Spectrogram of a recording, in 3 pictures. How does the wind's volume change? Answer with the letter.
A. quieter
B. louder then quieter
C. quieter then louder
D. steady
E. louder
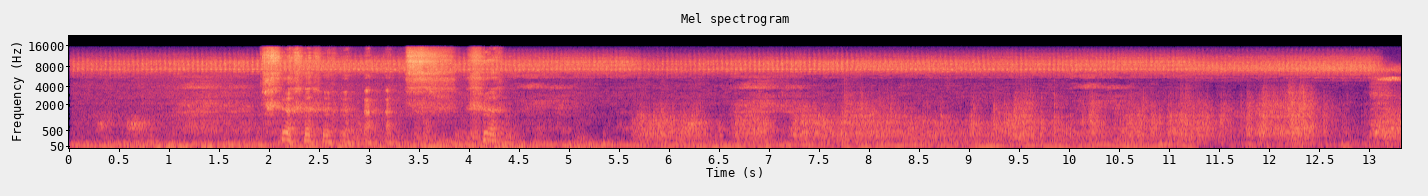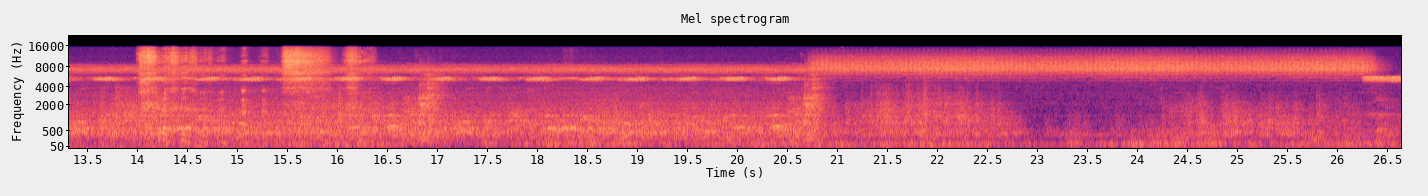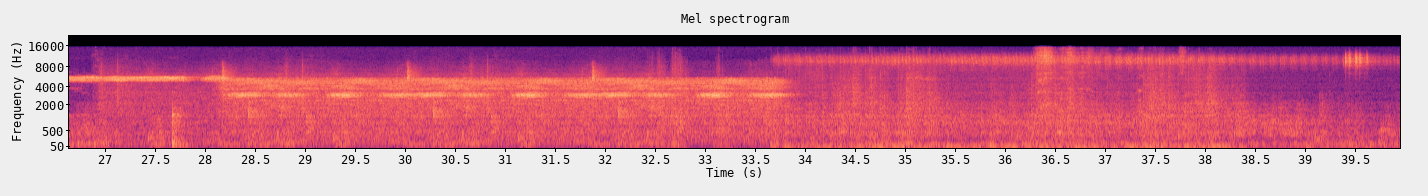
D.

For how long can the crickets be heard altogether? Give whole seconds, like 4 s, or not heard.
40 s.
